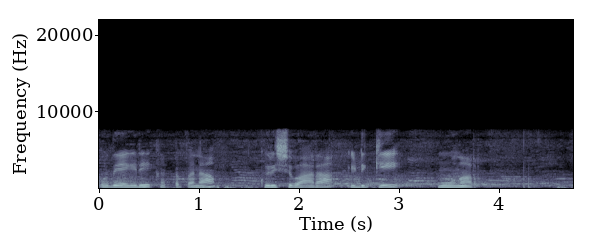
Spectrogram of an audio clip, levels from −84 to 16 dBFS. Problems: constant background noise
